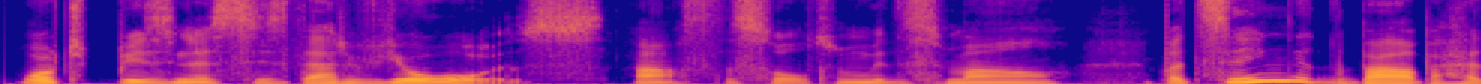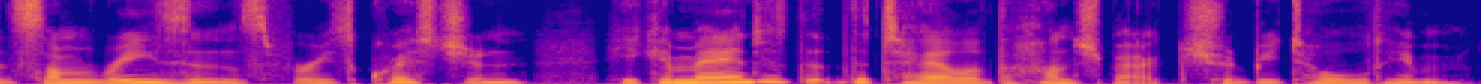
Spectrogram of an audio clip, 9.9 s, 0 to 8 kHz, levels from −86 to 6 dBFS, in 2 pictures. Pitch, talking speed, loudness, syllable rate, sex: 180 Hz, 215 wpm, -20 LUFS, 5.0 syllables/s, female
